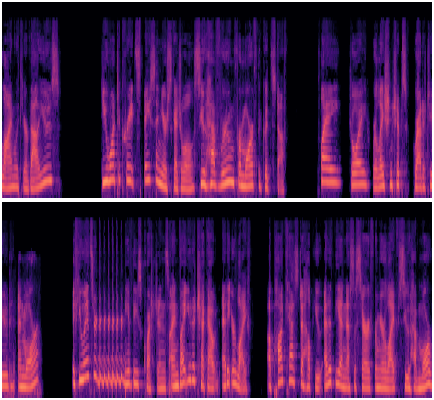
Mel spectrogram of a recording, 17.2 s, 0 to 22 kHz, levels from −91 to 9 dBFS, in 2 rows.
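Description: At 8.15 s a short stall from a late packet holds the sound for 52 ms until 8.24 s. The jitter buffer ran dry and the receiver stretched the last sound while waiting. Nothing is skipped, which separates it from a dropout: one sound simply lingers with a slight buzz or dip.

From 8.65 s to 9.79 s a call bitrate drop takes the encoding from 32 kbps down to 9 kbps for about a second. The band narrows from 20 kHz to 8 kHz, so the speech is both muffled and coarse and watery. That coarse coding is what tells it apart from a plain low-pass filter.

Between 10.55 s and 11.07 s a system hang loop repeats one 85.33 ms slice six times, a stutter at 11.7 Hz. This fits a 4096-sample ring buffer cycling while the system froze, and roughly half a second of audio is lost. Unlike the stall, the same fragment recurs exactly.

From 12.19 s to 13.3 s a jitter buffer speed-up plays the speech at 105% speed. 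Short pitch-period pieces, roughly 50 ms in total, were trimmed to shrink the backlog. The pitch stays unchanged, which distinguishes this from a resampling error: the speech just sounds slightly hurried.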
